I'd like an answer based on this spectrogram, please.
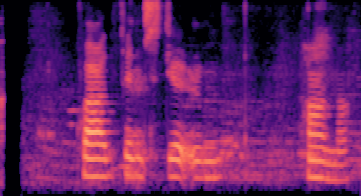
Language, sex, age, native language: Icelandic, female, 9, Icelandic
